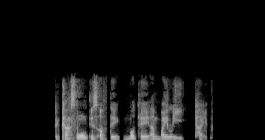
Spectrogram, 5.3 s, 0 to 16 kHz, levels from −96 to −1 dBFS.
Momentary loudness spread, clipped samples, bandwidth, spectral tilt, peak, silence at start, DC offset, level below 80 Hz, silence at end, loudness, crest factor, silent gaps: 11 LU; under 0.1%; 7.8 kHz; -4 dB/octave; -10 dBFS; 1.1 s; under 0.1%; -72 dBFS; 1.05 s; -31 LUFS; 22 dB; 2.15-2.19 s, 2.39-2.45 s, 3.71-3.88 s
